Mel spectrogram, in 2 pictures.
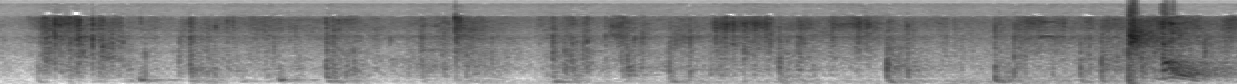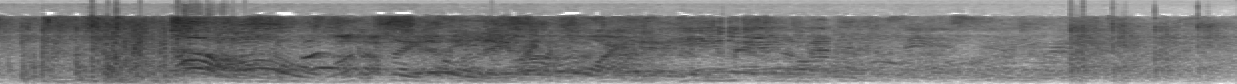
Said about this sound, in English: punches him. Ah, it's glorious. So good. He goes down so hard.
